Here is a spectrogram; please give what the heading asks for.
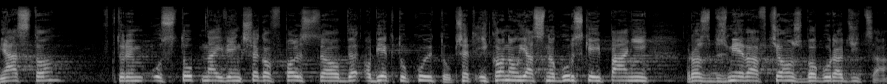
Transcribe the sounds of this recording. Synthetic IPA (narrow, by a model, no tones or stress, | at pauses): mʲjast̪ɔ | fkt̪uɾɘmust̪upnajvʲjɛŋkʂɛɡɔfpɔlst̪sɛʔɔbʲjɛkt̪ukult̪upʂɛd̪ikɔnɔ̃w̃jasnɔɡuɾskʲejpaɲi | ɾɔzbʐmʲjɛvaft͡ɕɔ̃w̃ʐbɔɡuɾɔd͡ʑit̪sa̰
